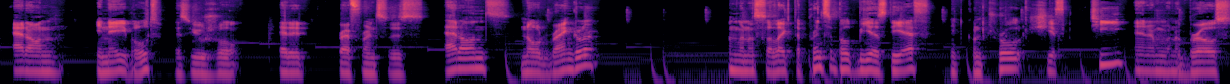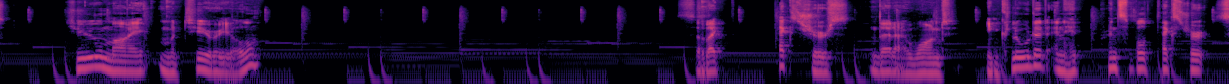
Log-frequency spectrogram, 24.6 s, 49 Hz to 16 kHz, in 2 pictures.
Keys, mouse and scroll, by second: 0.5 middle click, 1.7 click, 2.5 click, 7.6 click, 10.7 ctrl+shift+t.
